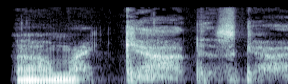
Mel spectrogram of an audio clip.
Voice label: whispering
